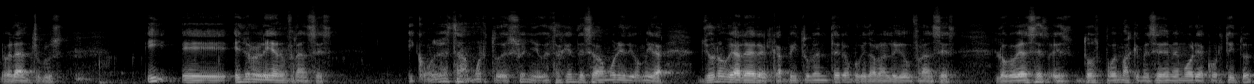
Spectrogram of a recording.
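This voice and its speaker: A man's very deep, low voice at a very fast pace, with ordinary pitch variation and audible room echo. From Argentina. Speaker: novelist and poet. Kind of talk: panel discussion. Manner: animated.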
